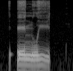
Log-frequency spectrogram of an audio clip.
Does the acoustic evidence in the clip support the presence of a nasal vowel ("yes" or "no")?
no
